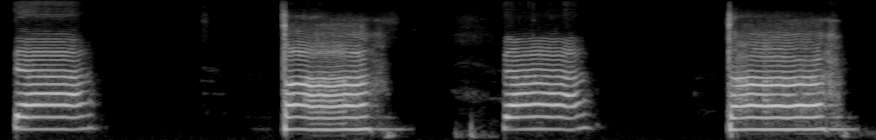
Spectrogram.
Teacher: ता जबान की नोक जो है, ये जो हमारे सामने वाले जो दो दांत है ना, उसके पीछे मसूड़ों पे लगेगी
